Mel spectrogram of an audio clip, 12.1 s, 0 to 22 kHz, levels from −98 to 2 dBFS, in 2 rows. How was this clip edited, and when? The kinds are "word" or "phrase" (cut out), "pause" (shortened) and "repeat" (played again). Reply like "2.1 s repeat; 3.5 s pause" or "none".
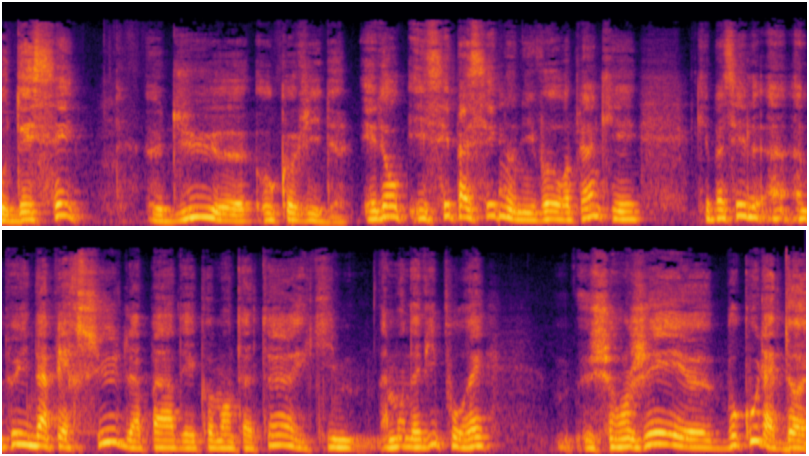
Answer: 2.6 s pause; 3.0 s word; 3.7 s phrase

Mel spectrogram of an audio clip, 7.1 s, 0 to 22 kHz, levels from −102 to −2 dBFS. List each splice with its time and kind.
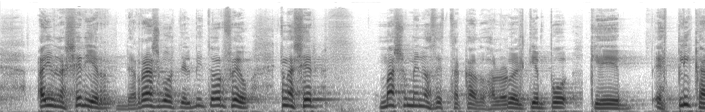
1.2 s word; 2.8 s word; 5.1 s word; 5.8 s word

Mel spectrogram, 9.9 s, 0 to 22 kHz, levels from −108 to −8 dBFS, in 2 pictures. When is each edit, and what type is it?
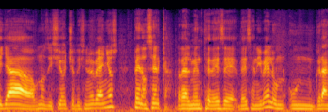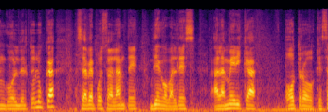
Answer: none

